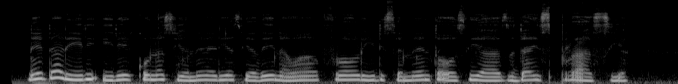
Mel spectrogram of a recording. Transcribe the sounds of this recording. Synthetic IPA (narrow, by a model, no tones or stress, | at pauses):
nedaliɾiʔiɾekonasjondeɾeɾiasjaðenawafɾoɾidisementoːsias̬idaispɾa̰sia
